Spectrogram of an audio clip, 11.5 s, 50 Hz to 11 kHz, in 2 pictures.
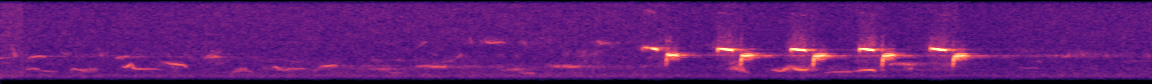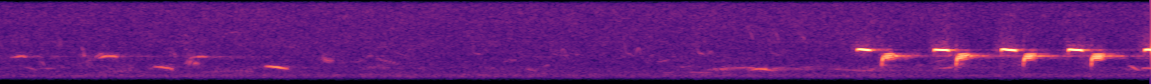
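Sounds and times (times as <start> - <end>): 
great tit Parus major calling: 3.2 - 4.9, 10.1 - 11.5.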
